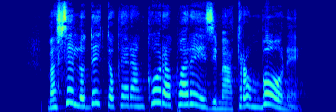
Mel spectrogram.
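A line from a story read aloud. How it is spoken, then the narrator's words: Shouting. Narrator (Italian): gridò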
